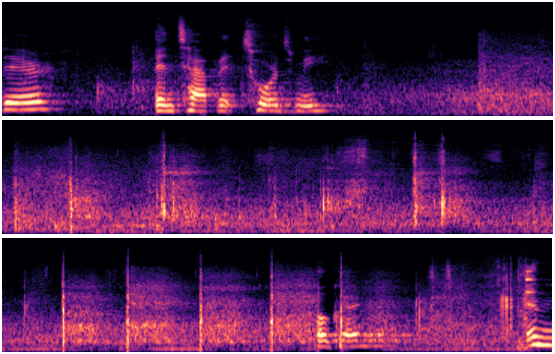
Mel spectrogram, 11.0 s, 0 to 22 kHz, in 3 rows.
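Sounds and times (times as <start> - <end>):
hammer tapping block on plank: 7.7 - 10.2.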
